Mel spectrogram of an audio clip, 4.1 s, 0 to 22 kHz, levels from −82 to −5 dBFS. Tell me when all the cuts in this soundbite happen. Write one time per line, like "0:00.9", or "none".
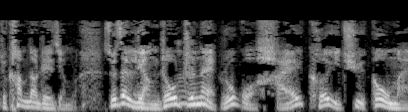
0:02.2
